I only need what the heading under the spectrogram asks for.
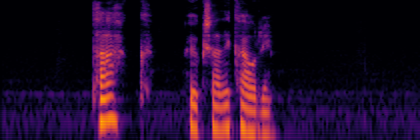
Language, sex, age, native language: Icelandic, female, 30-39, Icelandic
